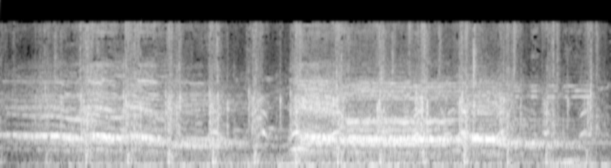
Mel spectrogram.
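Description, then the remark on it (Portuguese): A large crowd of fans at Diego's wake at the Casa Rosada, Argentina's seat of government, some hanging on the barrier railings, chants and shouts Diego's name in unison, a loud, sustained roar with a rising and falling rhythm, like football fans at a stadium. “tinha até torcedores pendurados nas grades de contenção, né, como se fosse um estádio de futebol de verdade, gritando o nome de Diego.”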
